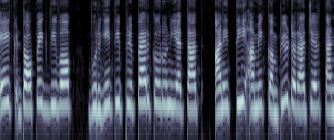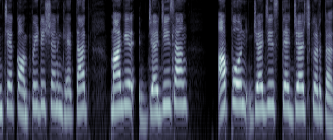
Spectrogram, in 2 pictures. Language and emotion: Goan Konkani, neutral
